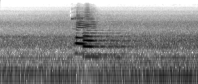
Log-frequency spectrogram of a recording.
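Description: A train horn sounds a short, loud blast.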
